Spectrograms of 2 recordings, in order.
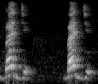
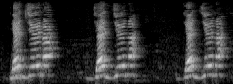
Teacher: tengah lisannya naik supaya bisa menghalangi aliran nafas keluar. Jadi nafasnya tertahan karena naik kan tengah lisannya. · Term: jim sukun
